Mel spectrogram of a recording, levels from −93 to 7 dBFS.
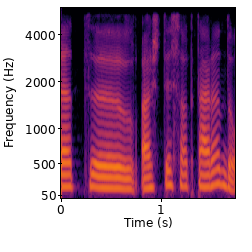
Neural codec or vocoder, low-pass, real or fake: codec, 16 kHz, 2 kbps, FunCodec, trained on Chinese and English, 25 frames a second; 5.4 kHz; fake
